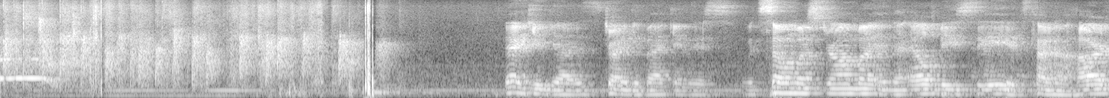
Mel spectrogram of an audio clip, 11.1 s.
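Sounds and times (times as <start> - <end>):
audience clapping for comedian: 0.0 - 4.1
speech: 5.0 - 11.0.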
